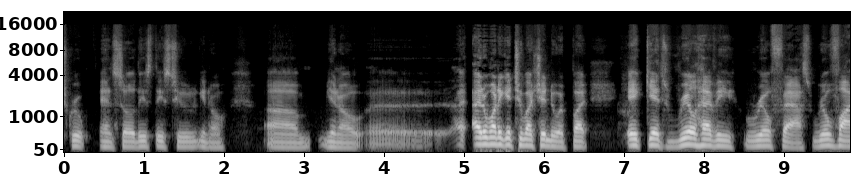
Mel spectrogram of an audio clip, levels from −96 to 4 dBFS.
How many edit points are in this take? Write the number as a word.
zero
